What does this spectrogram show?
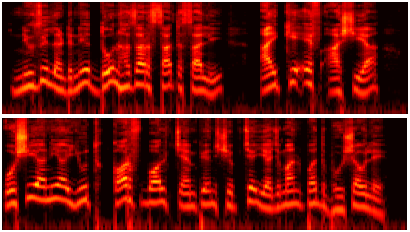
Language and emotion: Marathi, neutral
